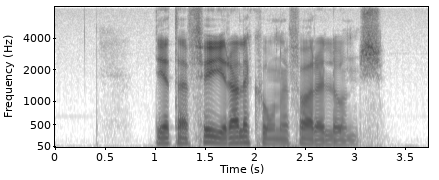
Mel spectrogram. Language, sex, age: Swedish, male, 34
